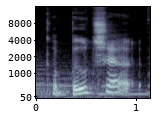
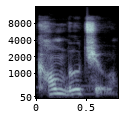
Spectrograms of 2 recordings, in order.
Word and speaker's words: kombucha: It's not my shirt, but how about uh kabucha? What? What the fuck is that? Okay, Google. How to say this word? K O M B U C H A. It's pronounced kombuchu.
